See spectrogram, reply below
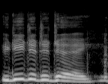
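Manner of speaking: yelling as if mouth is numb. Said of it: "he's yelling into the phone".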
